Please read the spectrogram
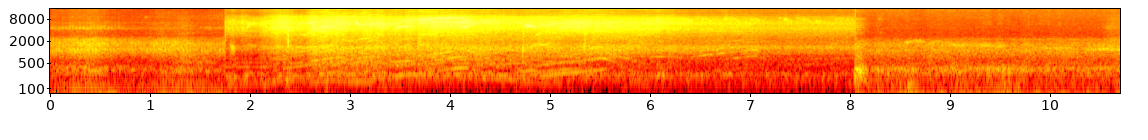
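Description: Road traffic at a junction: engines rising in pitch as vehicles pull away, under a loud hiss that starts suddenly about two seconds in and stops suddenly about eight seconds in.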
